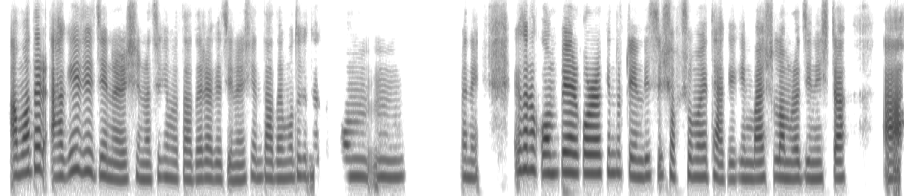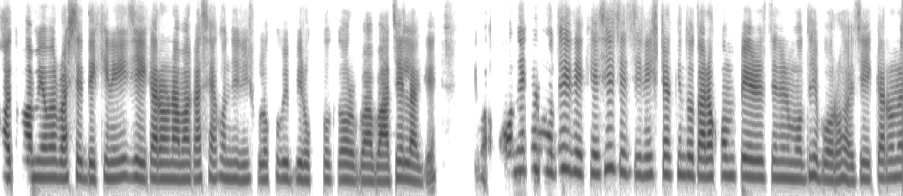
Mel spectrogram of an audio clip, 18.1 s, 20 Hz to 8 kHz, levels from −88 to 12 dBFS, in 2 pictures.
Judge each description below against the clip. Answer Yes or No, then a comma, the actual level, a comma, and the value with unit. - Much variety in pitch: No, average, 3.3 semitones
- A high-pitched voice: Yes, high, 220 Hz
